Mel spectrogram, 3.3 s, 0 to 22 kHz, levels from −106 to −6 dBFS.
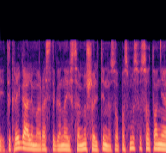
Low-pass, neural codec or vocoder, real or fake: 7.2 kHz; none; real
